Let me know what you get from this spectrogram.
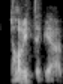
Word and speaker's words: David De Gea: No, David De Gea, let's pronounce it correctly.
